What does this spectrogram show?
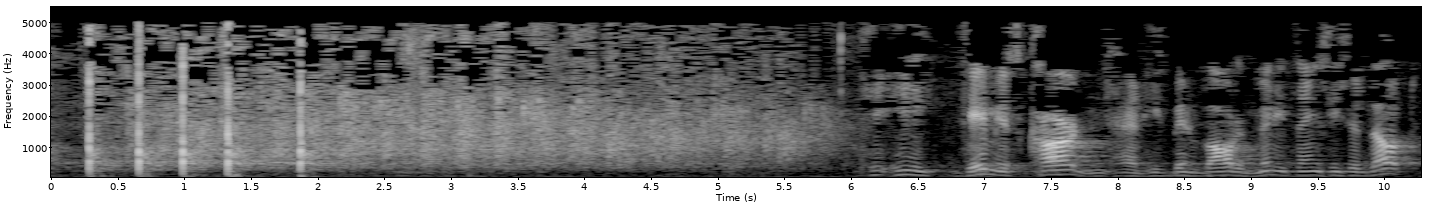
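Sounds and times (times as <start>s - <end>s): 
loud sharp hand claps: 0.0s - 6.0s
speech: 6.9s - 10.2s.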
